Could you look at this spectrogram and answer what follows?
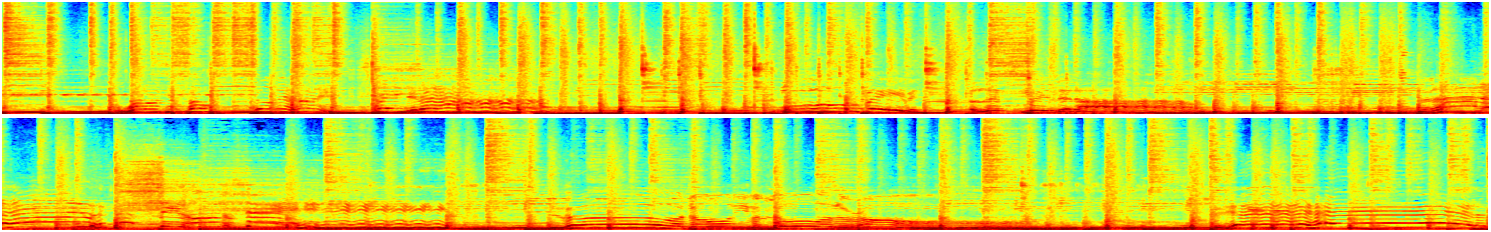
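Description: Live band playing a slow blues-soul groove: drum kit with rimshots on the snare, bass, and an electric guitar playing lead lines with notes that bend up and fall back.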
